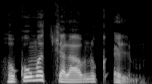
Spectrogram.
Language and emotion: Kashmiri, neutral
